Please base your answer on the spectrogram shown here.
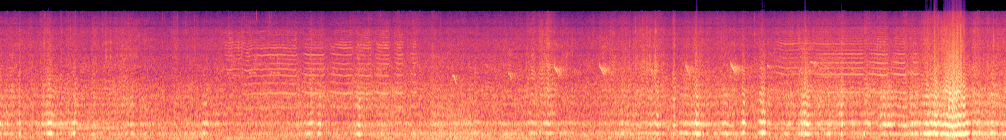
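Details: Queenless honey bee colony raising new queens: a dense, continuous hive hum on two steady low tones, with brief higher whining sounds drifting in midway and the droning growing louder toward the close.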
